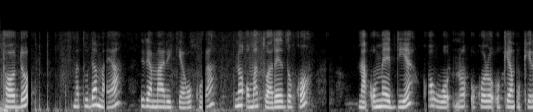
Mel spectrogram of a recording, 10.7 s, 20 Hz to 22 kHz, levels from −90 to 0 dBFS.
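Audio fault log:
0.53 to 0.62, 2.07 to 2.24 (before "rĩrĩa marĩkia"), 4.03 to 4.18 (between "rĩrĩa marĩkia" and "no ũmatware thoko"), 6.51 to 6.59, 8.52 to 8.72 (after "na ũmeendie"), 10.27 to 10.35 s: lost AMR speech frames. Gaps of 40 to 80 ms are patched by repeating the last good sound with falling level. Each drops to near silence within two frames against the clear wideband speech. Then the voice returns weak or rough for a moment.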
